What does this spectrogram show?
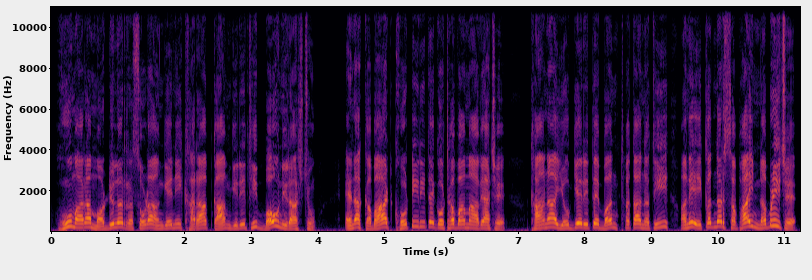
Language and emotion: Gujarati, angry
